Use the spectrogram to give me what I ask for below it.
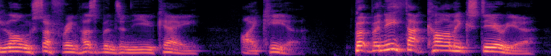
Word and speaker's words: IKEA: Strictly speaking, I'm already off to a flying start as I mispronounced IKEA earlier. But in my defense, that's pretty much what we all call it in the UK rather than Iaya or something like that.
